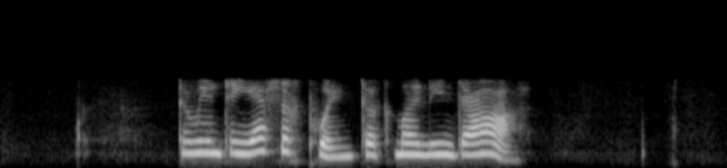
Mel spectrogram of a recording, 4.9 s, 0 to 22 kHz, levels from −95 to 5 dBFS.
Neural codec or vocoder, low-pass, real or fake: codec, 24 kHz, 1 kbps, SNAC; 3.6 kHz; fake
